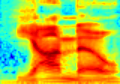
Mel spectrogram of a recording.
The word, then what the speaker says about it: Llano: it is pronounced Lano a lot of Texans pronounce it Lano however the original word Yano means like a grassy plane in the southwestern United States it's a Spanish word so not sure if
